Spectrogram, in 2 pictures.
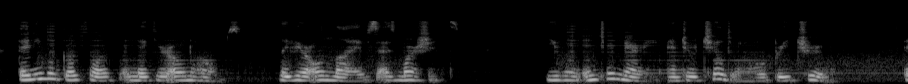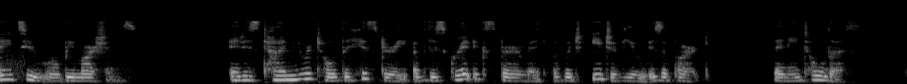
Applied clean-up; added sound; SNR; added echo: neural separator model SepFormer DNS4.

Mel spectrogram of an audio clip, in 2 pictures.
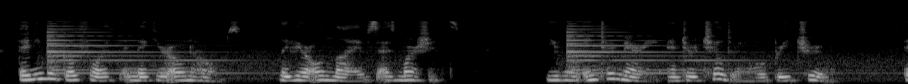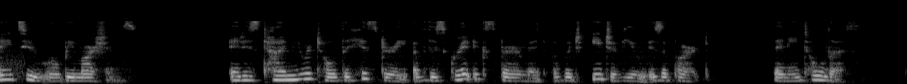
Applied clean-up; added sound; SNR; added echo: none; Church bell; 11 dB; reverberation time 0.4 s.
